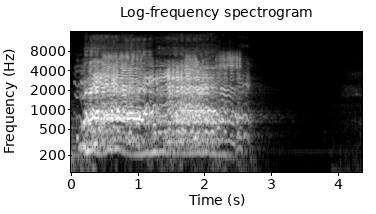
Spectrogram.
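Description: A group of children's voices calling out together in a noisy jumble for about two and a half seconds, then cut off suddenly into silence.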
